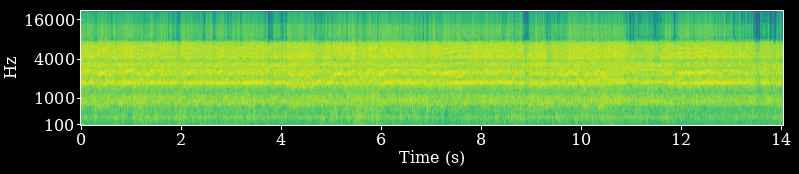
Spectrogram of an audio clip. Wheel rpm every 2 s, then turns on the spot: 220, 230, 230, 230, 230, 240, 230.
none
